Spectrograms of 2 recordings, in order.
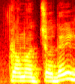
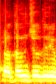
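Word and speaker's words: প্রমথ চৌধুরী: গদ্য রচনাটি কার রচনা প্রমদ চৌধুরীর রচনা তোমরা প্রমদ চৌধুরী আবার উচ্চারণ করতে গিয়ে প্রথম চৌধুরী বলে থাকো আচ্ছা যাই হোক বীরবলে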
